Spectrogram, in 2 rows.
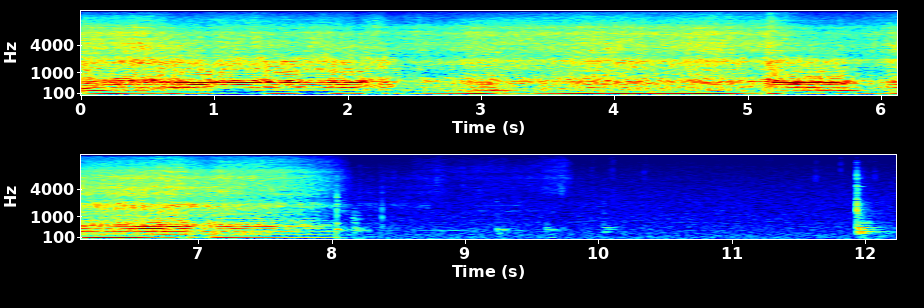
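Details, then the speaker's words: New Kärcher HD 8/18 pressure washer (800 L/h, 180 bar) on a farm: steady motor drone for about eight seconds, then clean cutoff, no knocking or stumbling; healthy. "On dirait qu'un hélico est en train de décoller, ça fait un bruit important. Ça pousse bien, on a vraiment un recul important sur la gâchette."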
